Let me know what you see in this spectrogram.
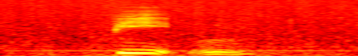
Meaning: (adjective) 1. Defeated 2. Repeatedly struck, or formed or flattened by blows 3. Mixed by paddling with a wooden spoon or other implement 4. Trite; hackneyed; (verb) past participle of beat
- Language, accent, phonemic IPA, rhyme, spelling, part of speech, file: English, US, /ˈbiː.tən/, -iːtən, beaten, adjective / verb, En-us-beaten.ogg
